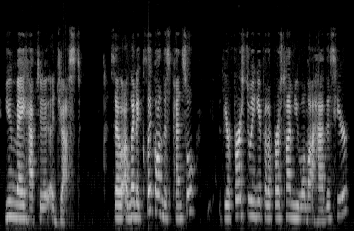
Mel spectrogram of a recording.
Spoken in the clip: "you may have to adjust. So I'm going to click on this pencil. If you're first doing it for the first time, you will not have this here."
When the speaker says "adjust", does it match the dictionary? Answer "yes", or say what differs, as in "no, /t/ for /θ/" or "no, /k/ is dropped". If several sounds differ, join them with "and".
yes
